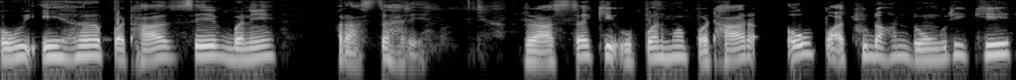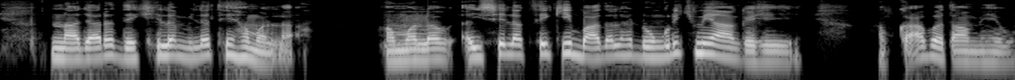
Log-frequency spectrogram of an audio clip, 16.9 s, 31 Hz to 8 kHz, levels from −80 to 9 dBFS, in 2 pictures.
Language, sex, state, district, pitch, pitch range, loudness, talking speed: Chhattisgarhi, male, Chhattisgarh, Rajnandgaon, 155 Hz, 135-170 Hz, -15 LUFS, 140 wpm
